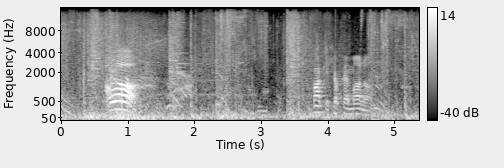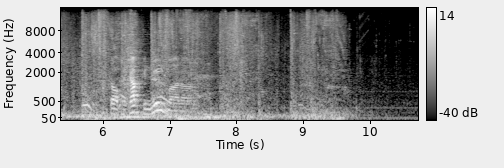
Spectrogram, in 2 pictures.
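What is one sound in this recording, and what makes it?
Weapons fire in rapid bursts with crackling energy blasts.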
